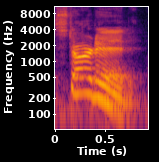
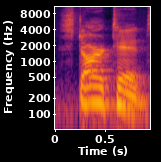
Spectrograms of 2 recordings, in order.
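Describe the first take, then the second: First: The finished word, proudly; higher, brighter "Started.". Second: Said in the usual way. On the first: Shown as a demonstration. Teacher reveals the blended word to kids, lifted higher. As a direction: say "Started." again, lifting it up. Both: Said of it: "So the word is S, T, R, T, E, D".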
